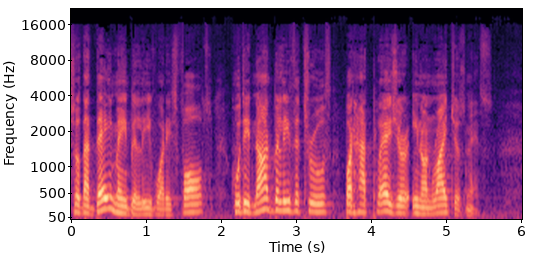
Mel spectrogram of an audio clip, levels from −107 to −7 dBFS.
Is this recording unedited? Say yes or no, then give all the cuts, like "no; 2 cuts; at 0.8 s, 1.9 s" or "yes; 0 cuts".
no; 2 cuts; at 2.0 s, 4.5 s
